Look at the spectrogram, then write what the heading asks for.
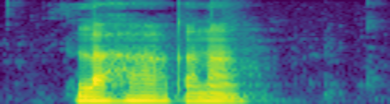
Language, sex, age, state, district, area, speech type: Santali, male, 18-30, West Bengal, Bankura, rural, spontaneous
